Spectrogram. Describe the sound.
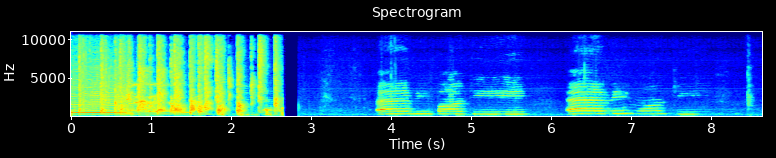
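A burst of audience applause for a performer about to sing a song, dense and fairly loud clapping for a couple of seconds, cuts off abruptly. Then a person's voice follows in short, tonal phrases.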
